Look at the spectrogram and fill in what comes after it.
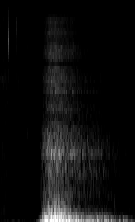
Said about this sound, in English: I'm gonna take in a really deep breath right now.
